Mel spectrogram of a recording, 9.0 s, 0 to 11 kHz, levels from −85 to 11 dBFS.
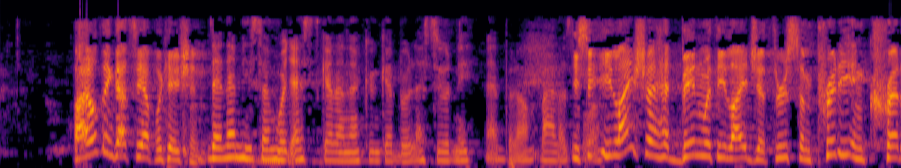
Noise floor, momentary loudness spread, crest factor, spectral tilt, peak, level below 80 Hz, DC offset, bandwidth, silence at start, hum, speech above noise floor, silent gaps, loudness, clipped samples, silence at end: -53 dBFS; 13 LU; 18 dB; -3 dB/octave; 0 dBFS; -54 dBFS; under 0.1%; 9 kHz; 0.75 s; none; 36 dB; none; -16 LUFS; under 0.1%; 0 s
